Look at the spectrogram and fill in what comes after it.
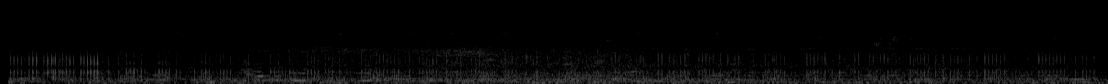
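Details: Domestic cat purring in a steady, low, rumbling drone that continues without a break for about eleven seconds, with faint soft noises above it.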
